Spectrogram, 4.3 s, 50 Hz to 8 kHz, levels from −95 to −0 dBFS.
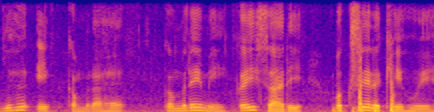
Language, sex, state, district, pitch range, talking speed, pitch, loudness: Hindi, male, Punjab, Pathankot, 130-175 Hz, 150 wpm, 145 Hz, -19 LUFS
